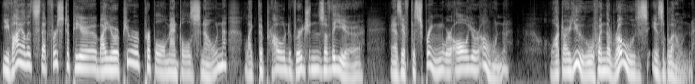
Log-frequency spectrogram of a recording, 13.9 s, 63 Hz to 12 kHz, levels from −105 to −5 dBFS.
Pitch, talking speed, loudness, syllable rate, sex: 150 Hz, 145 wpm, -20 LUFS, 3.4 syllables/s, male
